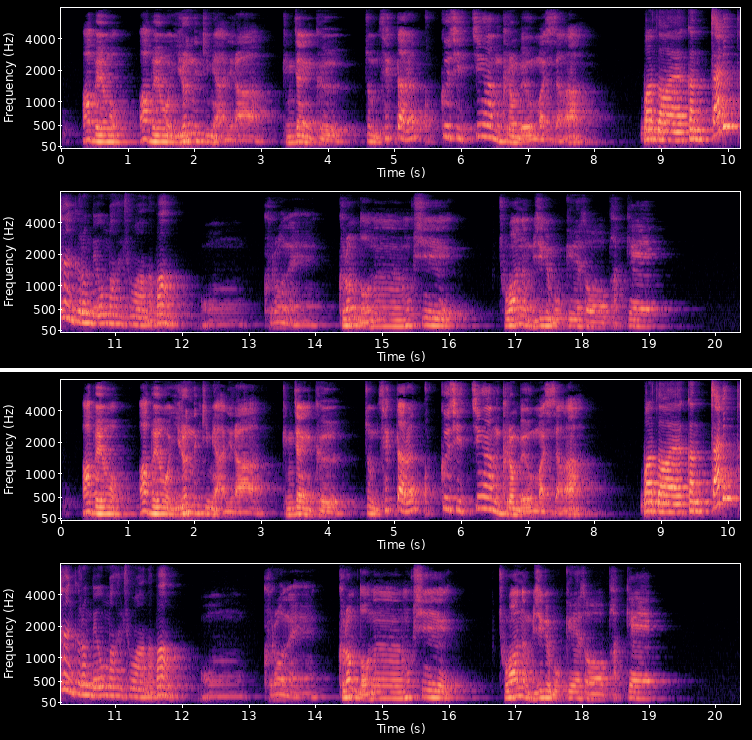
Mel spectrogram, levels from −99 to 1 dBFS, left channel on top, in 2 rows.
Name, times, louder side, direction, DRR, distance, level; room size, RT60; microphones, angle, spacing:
voice 1, 0.3-0.9 1.2-3.0 3.3-4.2 4.6-7.9 12.3-12.9 13.2-14.0 14.3-16.1 16.8-19.0, right 2 dB, 65° right, 5 dB, 0.8 m, -24 dB
voice 2, 8.7-11.9, right 1 dB, 20° right, 4 dB, 0.9 m, -21 dB
7.4 x 4.9 x 5.8 m, 0.78 s
head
